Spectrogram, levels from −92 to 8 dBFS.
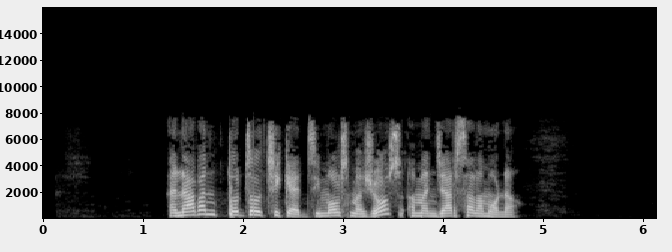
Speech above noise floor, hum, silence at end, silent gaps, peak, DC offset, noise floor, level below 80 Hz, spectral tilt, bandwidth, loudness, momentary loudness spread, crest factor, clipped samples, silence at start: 66 dB; none; 1.4 s; none; 0 dBFS; under 0.1%; -80 dBFS; -58 dBFS; -3.5 dB/octave; 8 kHz; -15 LUFS; 5 LU; 16 dB; under 0.1%; 1.25 s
